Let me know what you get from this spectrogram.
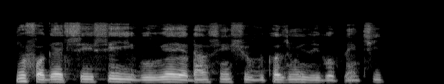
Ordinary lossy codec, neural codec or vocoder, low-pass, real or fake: none; codec, 16 kHz, 8 kbps, FreqCodec, larger model; 7.2 kHz; fake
